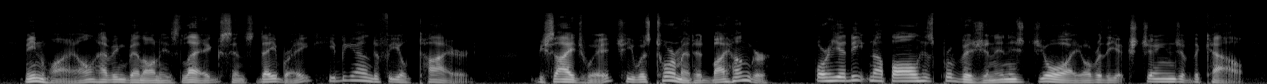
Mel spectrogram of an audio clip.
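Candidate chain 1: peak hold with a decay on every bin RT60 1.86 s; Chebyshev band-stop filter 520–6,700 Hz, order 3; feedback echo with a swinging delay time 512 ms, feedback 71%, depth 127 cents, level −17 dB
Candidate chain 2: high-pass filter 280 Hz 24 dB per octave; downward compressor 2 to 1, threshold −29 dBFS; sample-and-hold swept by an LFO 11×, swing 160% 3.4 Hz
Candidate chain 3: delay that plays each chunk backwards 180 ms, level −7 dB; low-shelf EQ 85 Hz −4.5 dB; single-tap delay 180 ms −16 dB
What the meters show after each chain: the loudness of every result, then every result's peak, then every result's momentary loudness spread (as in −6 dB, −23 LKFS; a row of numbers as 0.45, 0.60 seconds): −25.5, −33.5, −27.0 LKFS; −10.5, −15.5, −9.0 dBFS; 10, 8, 10 LU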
